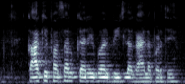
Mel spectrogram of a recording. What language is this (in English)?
Chhattisgarhi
